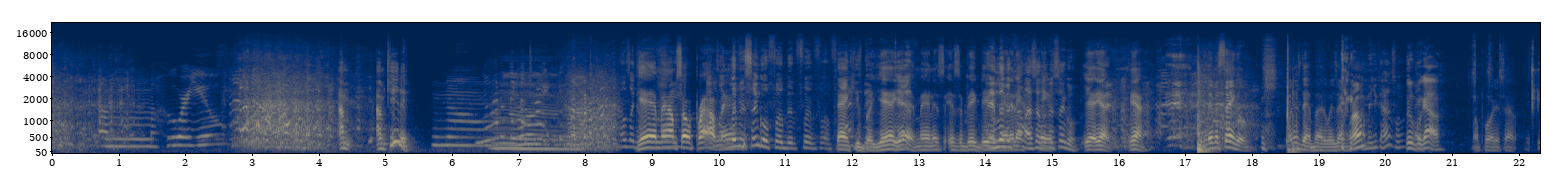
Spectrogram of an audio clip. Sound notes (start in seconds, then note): 0.0 laughter; 2.6 laughter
